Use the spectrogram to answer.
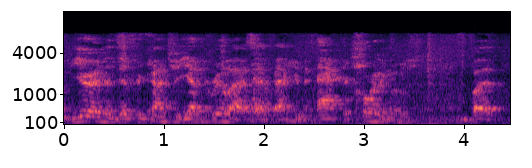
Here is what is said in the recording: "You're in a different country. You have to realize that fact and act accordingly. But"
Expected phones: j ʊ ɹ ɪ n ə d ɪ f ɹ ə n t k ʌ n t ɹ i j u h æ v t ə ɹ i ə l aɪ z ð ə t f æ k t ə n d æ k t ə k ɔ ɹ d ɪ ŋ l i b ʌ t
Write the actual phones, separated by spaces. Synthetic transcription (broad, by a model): j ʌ ɹ ɪ n ə d ɪ f ɹ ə n k ʌ n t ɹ i j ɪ h æ v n ɹ i ə l aɪ z ð ə t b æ k ə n æ k t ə k ɔ ɹ d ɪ ŋ i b ʌ t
